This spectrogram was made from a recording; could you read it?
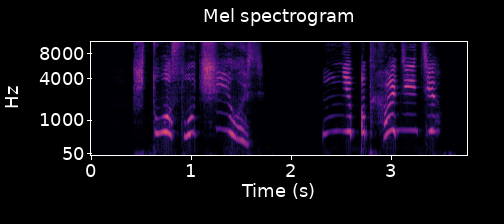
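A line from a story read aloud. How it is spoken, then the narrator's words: Hamster's squeak. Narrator (Russian): пискнул хомяк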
